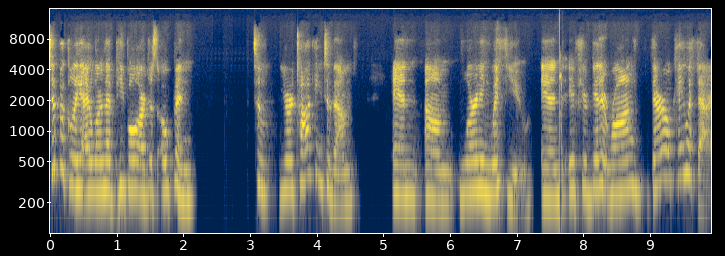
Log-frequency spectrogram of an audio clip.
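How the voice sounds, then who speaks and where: The speech has a northern US accent and moderate pace. Pitch varies in an ordinary way over a quiet background. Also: woman. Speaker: clinical counselor and trainer. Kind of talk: training lecture. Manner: halting, many fillers and restarts.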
